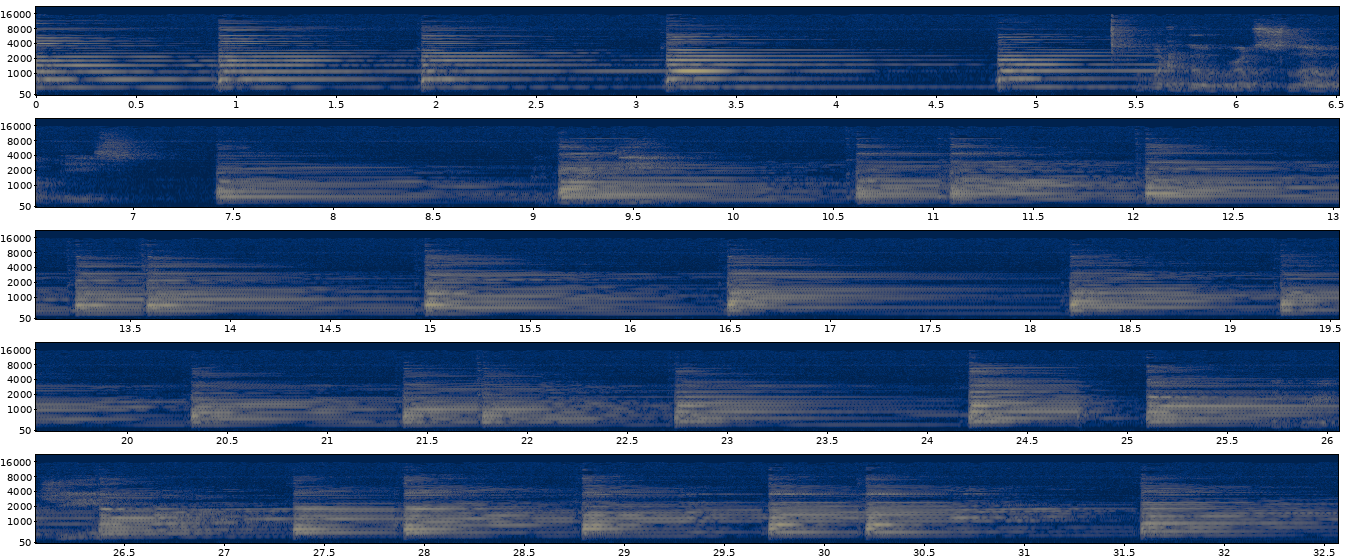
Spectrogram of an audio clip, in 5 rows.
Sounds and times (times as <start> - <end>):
Music: 0.0 - 32.5
Speech: 5.4 - 7.1, 9.0 - 9.9, 25.7 - 26.7.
